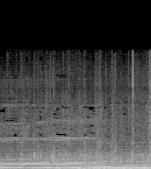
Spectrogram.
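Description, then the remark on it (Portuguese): An audience at a church service claps steadily in a dense, continuous round of applause, loud throughout, with sustained keyboard-like tones held underneath and some crowd murmur mixed in. “Em nome de Jesus, dá uma salva de palmas.”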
